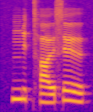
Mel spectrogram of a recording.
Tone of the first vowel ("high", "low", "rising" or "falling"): falling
